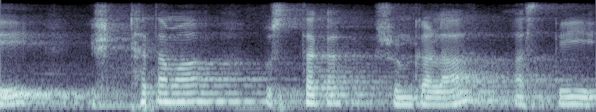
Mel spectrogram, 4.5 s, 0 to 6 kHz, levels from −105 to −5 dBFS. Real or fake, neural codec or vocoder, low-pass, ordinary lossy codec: real; none; 5.4 kHz; none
